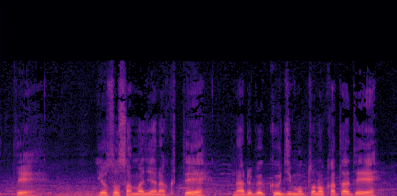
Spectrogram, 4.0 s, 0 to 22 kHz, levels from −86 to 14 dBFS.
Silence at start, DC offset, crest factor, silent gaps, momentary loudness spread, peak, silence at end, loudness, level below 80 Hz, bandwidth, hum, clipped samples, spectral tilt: 0 s; under 0.1%; 16 dB; none; 12 LU; -4 dBFS; 0.05 s; -20 LUFS; -52 dBFS; 15 kHz; none; under 0.1%; -6.5 dB/octave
